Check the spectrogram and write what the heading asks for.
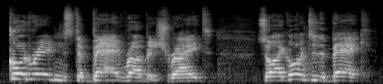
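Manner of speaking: normal talking voice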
